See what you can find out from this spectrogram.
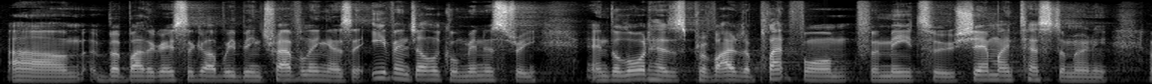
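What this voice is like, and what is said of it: Mild Australian accent. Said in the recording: “by my accent, you can probably tell I'm from Australia. It's watered down a little bit.”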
